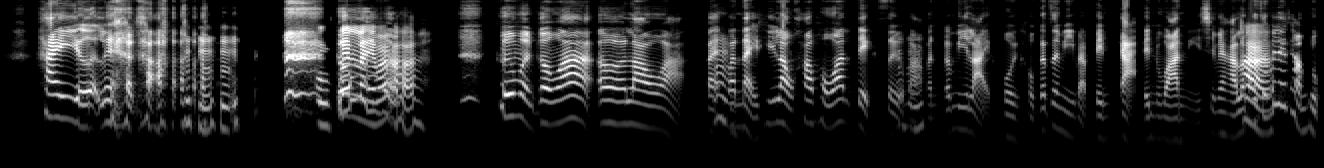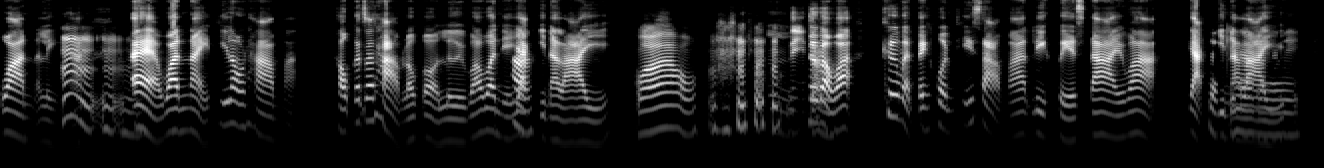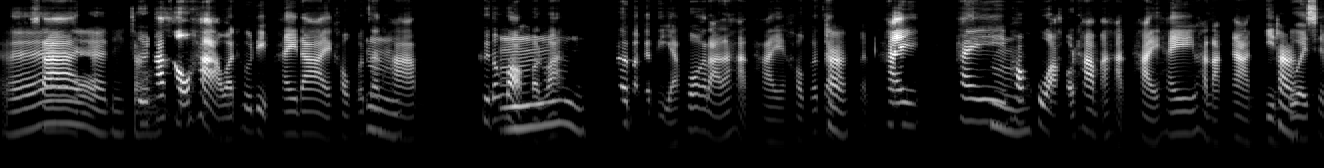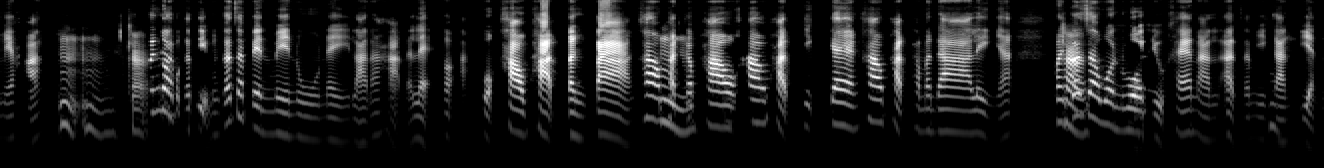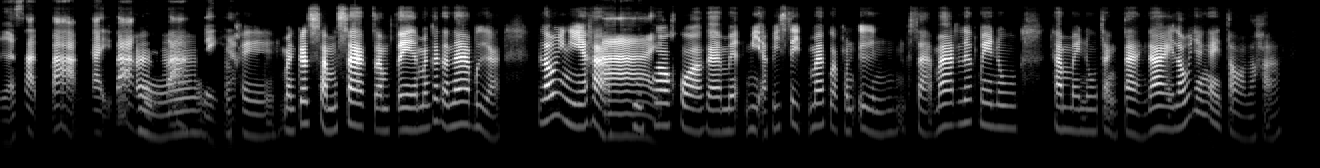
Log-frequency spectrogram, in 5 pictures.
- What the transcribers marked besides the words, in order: laughing while speaking: "อะค่ะ"; chuckle; chuckle; in English: "รีเควสต์"
- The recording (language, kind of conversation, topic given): Thai, podcast, คุณจำเหตุการณ์ที่เคยได้รับความเมตตาได้ไหม?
